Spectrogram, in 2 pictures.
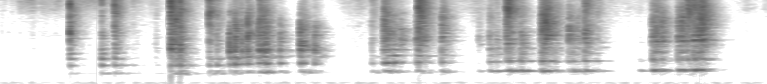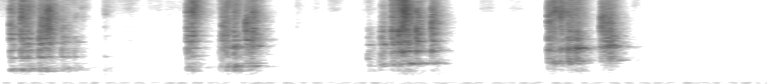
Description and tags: One of those bendy straw tube things
bendable, bendy, hollow, noise-maker, pop, popping, snaps, toy, tube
